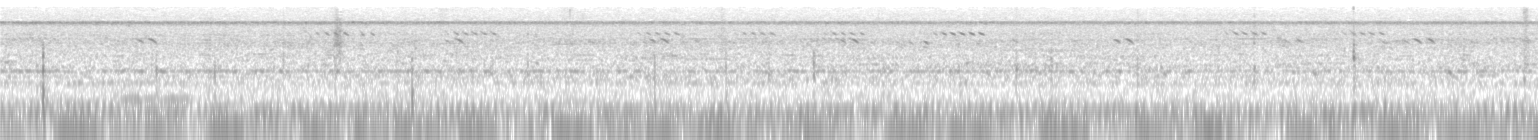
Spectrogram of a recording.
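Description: Open-field ambience while walking: a low, fluctuating rumble on the microphone, with short high chirps repeating every half second or so.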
